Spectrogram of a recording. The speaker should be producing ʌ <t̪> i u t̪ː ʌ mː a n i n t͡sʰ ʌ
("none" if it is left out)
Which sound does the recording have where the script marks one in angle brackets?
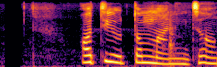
t̪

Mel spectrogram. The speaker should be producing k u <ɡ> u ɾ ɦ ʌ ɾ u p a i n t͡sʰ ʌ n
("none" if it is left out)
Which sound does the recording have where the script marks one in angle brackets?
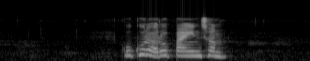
k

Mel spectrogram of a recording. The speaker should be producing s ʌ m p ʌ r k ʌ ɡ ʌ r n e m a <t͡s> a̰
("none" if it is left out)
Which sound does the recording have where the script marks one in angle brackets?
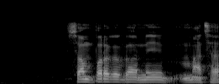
t͡sʰ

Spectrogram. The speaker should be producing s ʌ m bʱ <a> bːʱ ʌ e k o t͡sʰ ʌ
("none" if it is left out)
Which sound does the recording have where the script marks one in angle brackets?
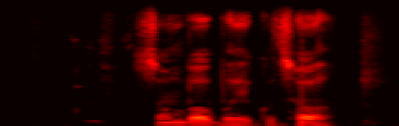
ʌ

